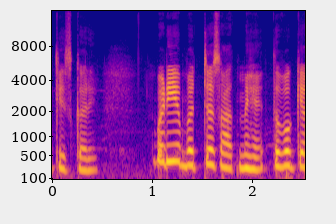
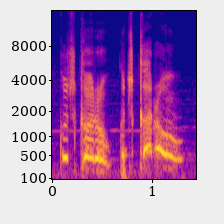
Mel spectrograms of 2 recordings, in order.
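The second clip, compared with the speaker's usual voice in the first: slow high wail; drawn-out whining cry; wailing plea; 9 semitones higher, slower than usual. Acted. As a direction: wail it like a crying toddler. Crying child demands help.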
